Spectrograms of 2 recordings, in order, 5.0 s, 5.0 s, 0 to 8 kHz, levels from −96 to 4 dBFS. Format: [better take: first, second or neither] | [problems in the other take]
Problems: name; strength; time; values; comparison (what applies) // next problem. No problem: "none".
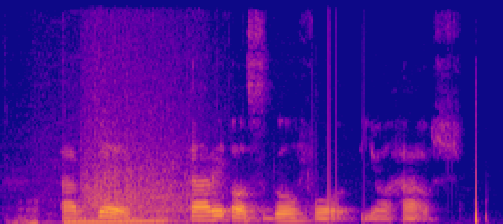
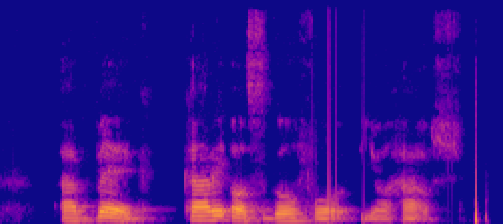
second | background sound (Accelerating, revving, vroom / Car); 10 dB below the speech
